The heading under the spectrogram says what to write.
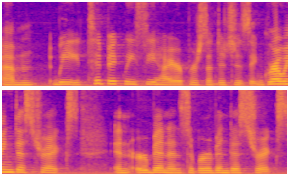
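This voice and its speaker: A woman with an ordinary speaking voice talks at medium pitch and a moderate pace, with ordinary pitch variation. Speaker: compensation consultant. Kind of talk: presentation to school board. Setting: public board meeting.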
